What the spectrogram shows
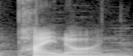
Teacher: is not actually pronounced like an F sound but an aspirated P sound. So yes, his name in ancient Greek is actually closer to pineon.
